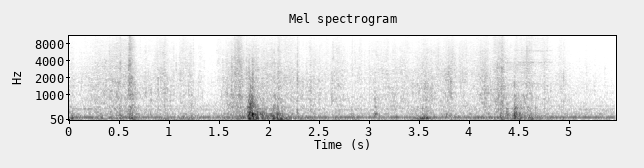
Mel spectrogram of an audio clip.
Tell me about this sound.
Bathroom PaperBath
sound of paper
